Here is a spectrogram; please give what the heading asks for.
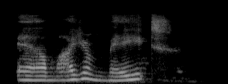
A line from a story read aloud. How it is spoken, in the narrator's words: Derek groaned, and Styles could tell he was blushing just from the sound of his voice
